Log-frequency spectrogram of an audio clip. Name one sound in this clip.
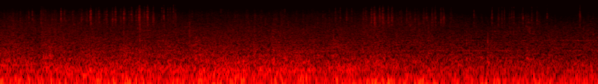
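Footsteps clang on metal scaffolding.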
